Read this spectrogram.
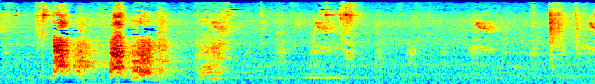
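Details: German Shepherd named Mr. Bro guarding with aggressive barking: two loud, closely paired barks near the start, then a weaker bark, followed by quieter sparse sounds and faint high chirps.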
